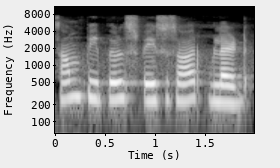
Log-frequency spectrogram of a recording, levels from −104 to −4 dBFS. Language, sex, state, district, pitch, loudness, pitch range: English, female, Telangana, Hyderabad, 245 Hz, -16 LUFS, 235-250 Hz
